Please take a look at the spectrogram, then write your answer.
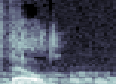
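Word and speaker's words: Veldt: in the belt or that's a silent t but it's veld fire keep fighting on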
